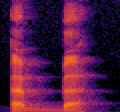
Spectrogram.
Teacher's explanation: le premier ba va fusionner dans le deuxième ba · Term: dédoublement de la consonne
